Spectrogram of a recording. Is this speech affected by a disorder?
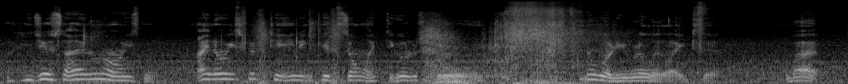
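Yes: cerebral palsy.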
